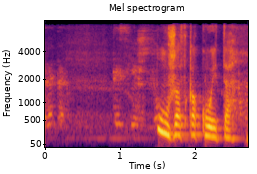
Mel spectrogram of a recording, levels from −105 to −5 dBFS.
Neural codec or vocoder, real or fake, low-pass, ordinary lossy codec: none; real; 7.2 kHz; AAC, 48 kbps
